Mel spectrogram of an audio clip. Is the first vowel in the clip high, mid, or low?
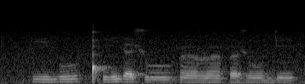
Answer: high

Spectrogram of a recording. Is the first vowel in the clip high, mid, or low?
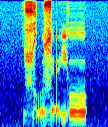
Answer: mid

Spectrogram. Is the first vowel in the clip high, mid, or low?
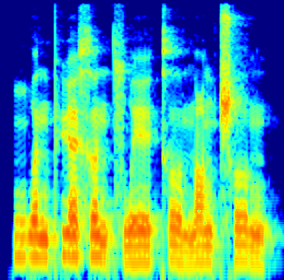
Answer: mid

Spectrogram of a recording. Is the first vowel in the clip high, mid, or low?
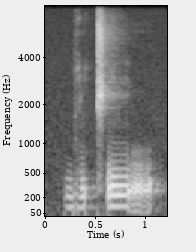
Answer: high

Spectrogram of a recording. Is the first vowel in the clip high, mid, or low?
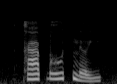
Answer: low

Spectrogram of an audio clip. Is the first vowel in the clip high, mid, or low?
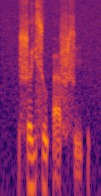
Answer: mid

